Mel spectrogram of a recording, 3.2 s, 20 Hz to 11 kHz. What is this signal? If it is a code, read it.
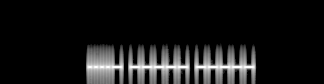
Morse code, heard as a keyed tone, about 40 wpm, 700 Hz. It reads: 400
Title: Numbers - 3-Digit 40wpm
